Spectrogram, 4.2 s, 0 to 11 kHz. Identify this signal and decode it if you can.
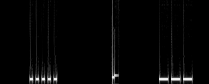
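Morse code, heard as a keyed tone, about 20 wpm, 700 Hz. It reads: 5 O
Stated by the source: Single letter and number Morse drill at 20 wpm, from N4LCD.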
